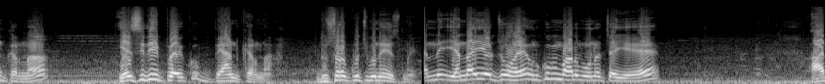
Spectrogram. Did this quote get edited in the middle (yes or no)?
yes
